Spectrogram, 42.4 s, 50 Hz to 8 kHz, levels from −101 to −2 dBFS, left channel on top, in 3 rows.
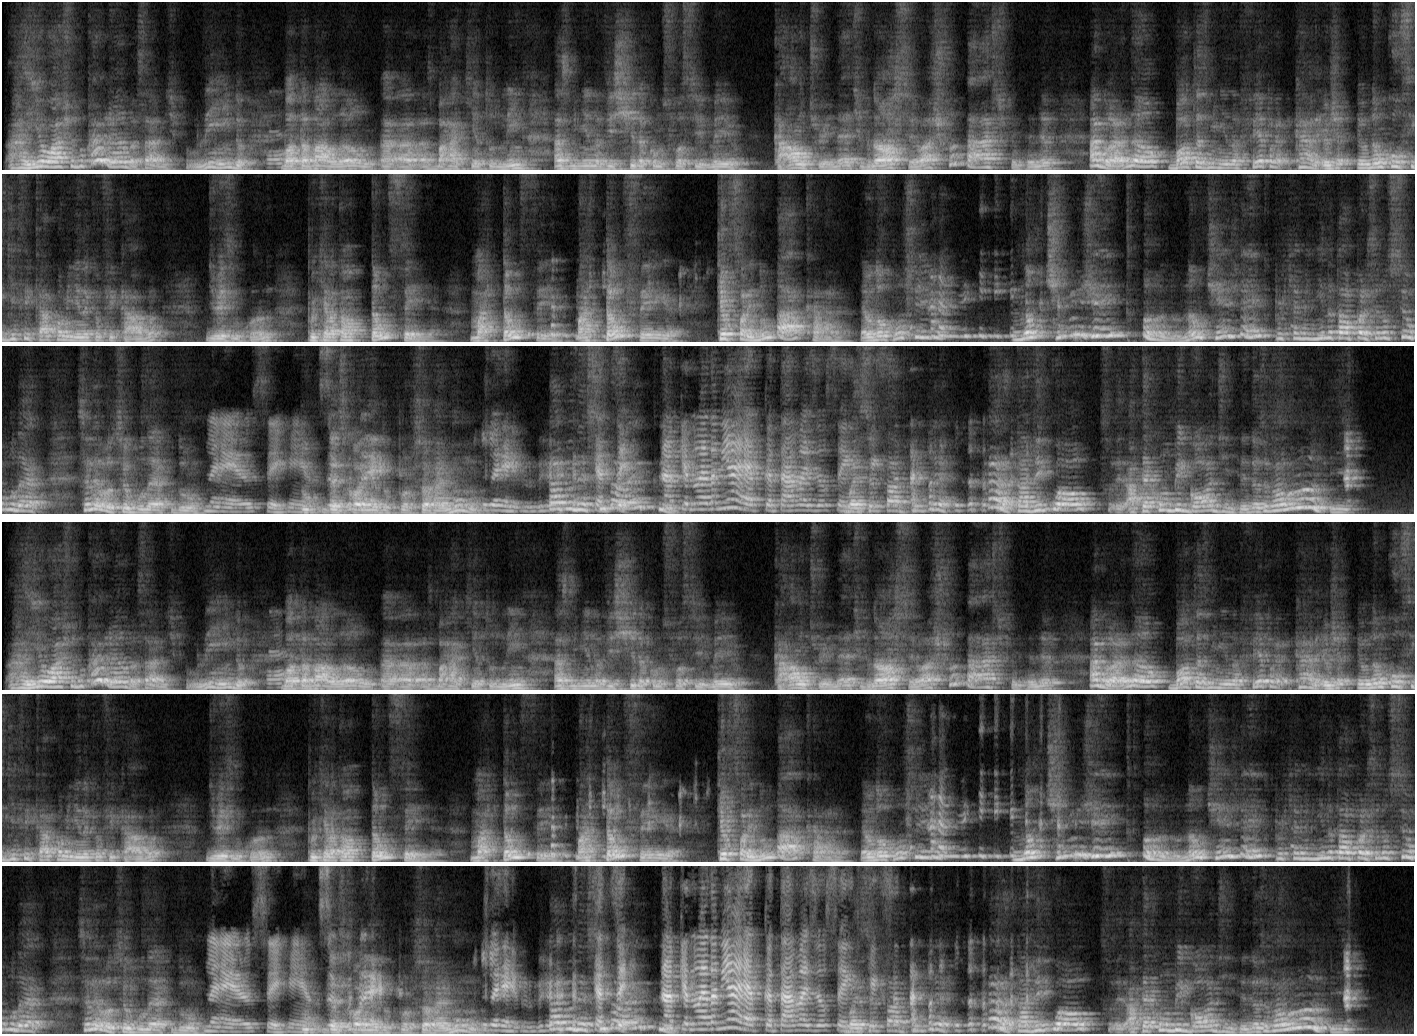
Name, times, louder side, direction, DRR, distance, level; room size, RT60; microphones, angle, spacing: voice 1, 0.1-7.4 7.7-10.5 10.9-15.7 16.2-16.8 17.2-18.5 18.8-20.9 21.3-23.6 24.2-30.3 31.2-33.1 33.7-35.0 36.7-37.7 38.1-41.7, equal, 20° left, -2 dB, 2.3 m, -25 dB
voice 2, 2.6-3.0 19.6-19.7 23.4-24.1 30.3-32.1 33.1-33.9 34.2-34.5 34.8-37.0 37.3-37.6 37.9-38.0 41.7-41.8, right 5 dB, 35° right, 8 dB, 0.9 m, -26 dB
13.5 x 12.0 x 2.8 m, 0.36 s
head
